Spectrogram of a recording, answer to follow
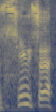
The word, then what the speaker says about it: Ceuta: I think that's what we call it now. I think I pronounced it wrong all day yesterday, but in my defense, so did every other presenter. So Suta it is uh bursting through the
